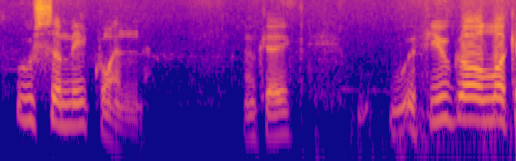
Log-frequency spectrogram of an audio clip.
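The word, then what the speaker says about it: Ousamequin: was yellow feather and the way he would say his name in his language was usamiquen okay if you go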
